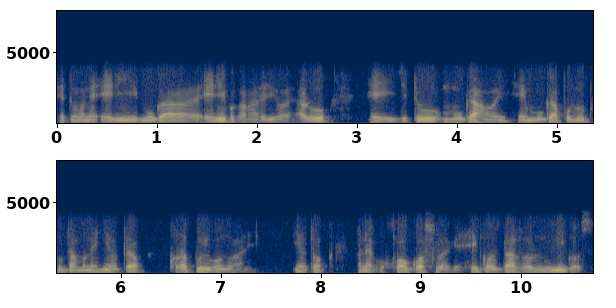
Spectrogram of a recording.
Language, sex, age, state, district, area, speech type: Assamese, female, 60+, Assam, Morigaon, urban, conversation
